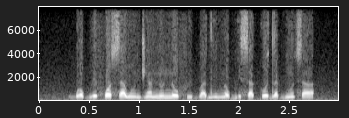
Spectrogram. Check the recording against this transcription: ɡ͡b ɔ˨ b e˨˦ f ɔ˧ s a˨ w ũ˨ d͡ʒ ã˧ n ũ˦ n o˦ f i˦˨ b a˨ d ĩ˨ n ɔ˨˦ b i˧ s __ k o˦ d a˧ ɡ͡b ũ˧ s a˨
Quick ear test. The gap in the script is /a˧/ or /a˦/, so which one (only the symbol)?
a˧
